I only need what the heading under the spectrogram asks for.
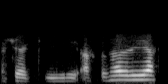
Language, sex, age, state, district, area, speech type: Kashmiri, male, 18-30, Jammu and Kashmir, Shopian, rural, conversation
